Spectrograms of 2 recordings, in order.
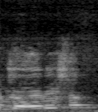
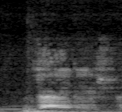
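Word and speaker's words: gyration: अब कुछ लोग इसको जायरेशन बोलते हैं, कुछ लोग इसको गायरेशन बोलते हैं, दोनों ही मामला ठीक है। इसका करेक्ट प्रोनाउंसिएशन जायरेशन है, ठीक है।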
